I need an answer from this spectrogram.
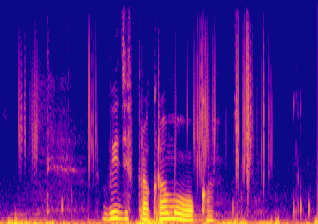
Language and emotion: Russian, neutral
